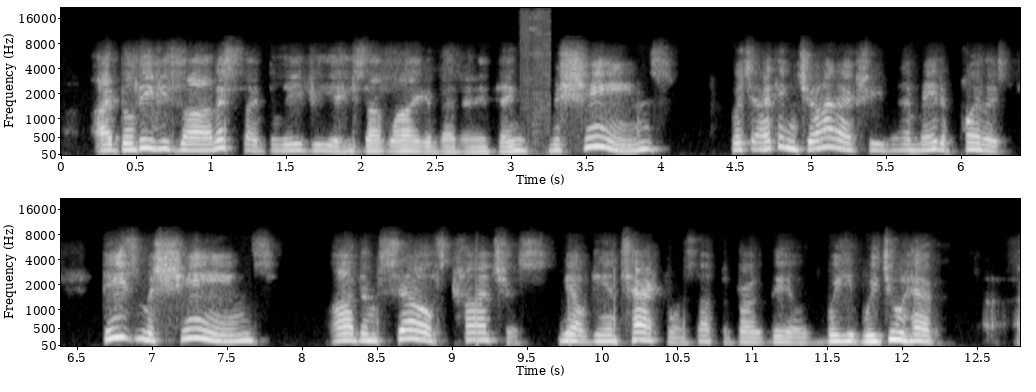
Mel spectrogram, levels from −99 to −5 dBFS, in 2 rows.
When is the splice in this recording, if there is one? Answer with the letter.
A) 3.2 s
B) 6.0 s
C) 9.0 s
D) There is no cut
A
